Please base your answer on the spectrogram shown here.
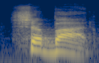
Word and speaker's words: Shabbat: spelled from right to left sheen bait thave pronounced shabbat and it means celebrate we told you that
